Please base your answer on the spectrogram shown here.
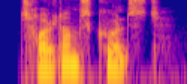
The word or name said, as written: trolddomskunst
